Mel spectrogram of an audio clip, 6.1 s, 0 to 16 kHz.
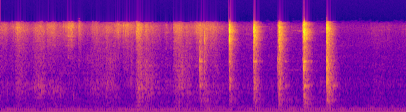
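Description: Metal hand tools striking and clicking against a Yamaha YZ80 dirt bike's engine during disassembly: five sharp metallic clicks, about three a second, some ringing briefly, over a steady low hum.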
